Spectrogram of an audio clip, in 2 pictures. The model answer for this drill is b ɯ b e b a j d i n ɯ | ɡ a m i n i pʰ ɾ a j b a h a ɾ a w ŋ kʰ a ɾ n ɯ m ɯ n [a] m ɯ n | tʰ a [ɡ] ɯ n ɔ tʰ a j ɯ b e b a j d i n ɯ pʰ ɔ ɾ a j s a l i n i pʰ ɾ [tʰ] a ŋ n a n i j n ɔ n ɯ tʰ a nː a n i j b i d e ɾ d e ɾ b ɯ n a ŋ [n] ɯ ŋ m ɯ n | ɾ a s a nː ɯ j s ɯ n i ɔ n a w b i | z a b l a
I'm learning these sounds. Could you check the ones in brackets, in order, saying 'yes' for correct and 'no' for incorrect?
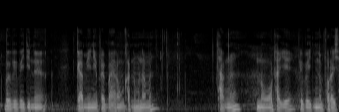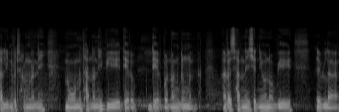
yes, no, yes, no

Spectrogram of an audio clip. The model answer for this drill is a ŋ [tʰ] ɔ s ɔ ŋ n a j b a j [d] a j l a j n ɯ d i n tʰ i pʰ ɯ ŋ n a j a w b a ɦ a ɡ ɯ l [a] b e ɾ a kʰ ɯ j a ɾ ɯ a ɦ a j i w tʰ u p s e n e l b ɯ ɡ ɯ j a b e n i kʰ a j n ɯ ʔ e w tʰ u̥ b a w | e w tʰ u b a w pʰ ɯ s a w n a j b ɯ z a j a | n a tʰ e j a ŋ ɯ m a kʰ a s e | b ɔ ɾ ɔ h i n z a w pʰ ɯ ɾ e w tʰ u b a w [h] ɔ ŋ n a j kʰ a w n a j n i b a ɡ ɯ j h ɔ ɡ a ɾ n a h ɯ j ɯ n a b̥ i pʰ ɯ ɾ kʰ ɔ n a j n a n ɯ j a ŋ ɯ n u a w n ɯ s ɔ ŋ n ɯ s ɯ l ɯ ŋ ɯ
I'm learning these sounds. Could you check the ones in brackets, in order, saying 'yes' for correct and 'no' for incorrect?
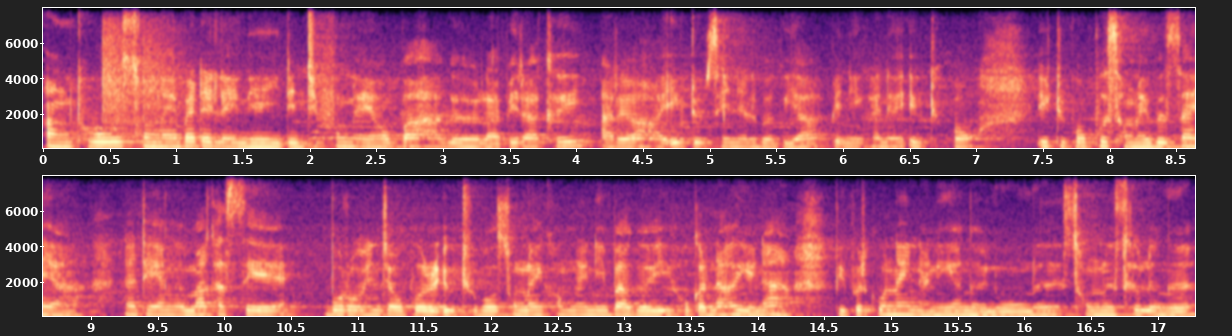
yes, yes, yes, no

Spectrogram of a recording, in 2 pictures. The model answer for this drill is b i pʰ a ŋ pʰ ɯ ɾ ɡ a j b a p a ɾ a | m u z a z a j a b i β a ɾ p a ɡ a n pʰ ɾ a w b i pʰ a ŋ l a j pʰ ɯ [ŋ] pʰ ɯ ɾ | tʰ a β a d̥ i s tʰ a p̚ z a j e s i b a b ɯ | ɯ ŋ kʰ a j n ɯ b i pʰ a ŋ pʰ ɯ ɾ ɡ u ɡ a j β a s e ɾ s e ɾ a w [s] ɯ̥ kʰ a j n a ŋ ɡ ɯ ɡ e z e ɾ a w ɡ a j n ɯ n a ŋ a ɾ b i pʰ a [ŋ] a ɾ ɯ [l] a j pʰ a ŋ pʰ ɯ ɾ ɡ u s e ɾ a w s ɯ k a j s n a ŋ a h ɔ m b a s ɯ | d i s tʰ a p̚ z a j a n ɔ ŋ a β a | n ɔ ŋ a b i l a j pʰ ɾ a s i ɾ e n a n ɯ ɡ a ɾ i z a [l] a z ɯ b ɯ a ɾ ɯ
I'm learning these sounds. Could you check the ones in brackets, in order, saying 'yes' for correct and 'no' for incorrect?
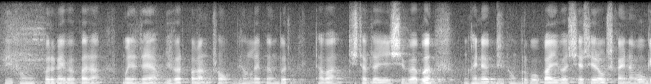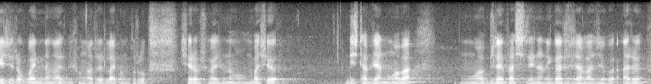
yes, yes, yes, yes, yes

